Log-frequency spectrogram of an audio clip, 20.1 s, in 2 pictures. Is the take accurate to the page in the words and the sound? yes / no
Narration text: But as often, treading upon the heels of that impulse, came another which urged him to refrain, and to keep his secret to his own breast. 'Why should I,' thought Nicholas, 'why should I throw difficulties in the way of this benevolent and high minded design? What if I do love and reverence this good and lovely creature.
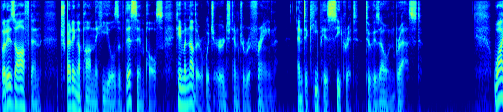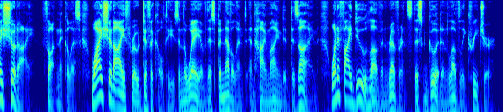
no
